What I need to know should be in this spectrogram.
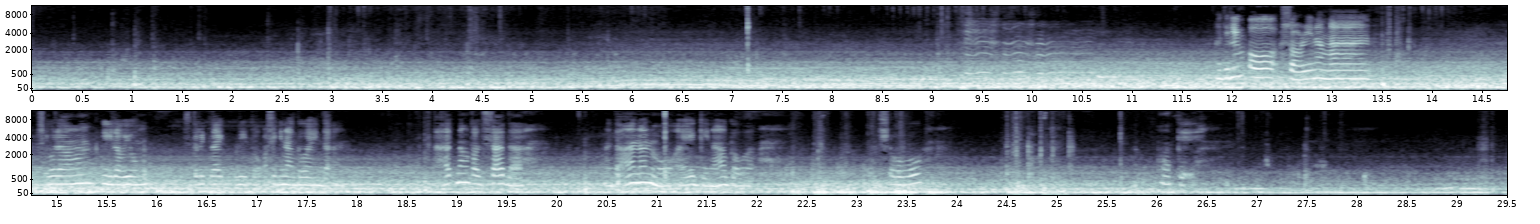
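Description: A car's engine and tyres rumble steadily on the road.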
